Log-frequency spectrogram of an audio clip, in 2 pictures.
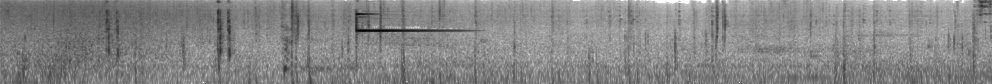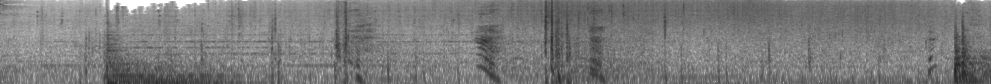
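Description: Footsteps scuff and crunch on rocky ground.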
